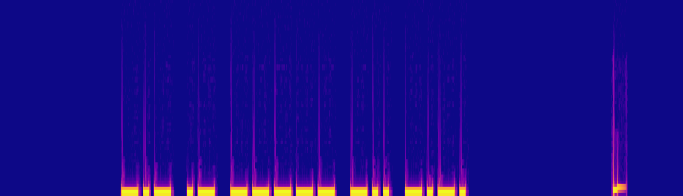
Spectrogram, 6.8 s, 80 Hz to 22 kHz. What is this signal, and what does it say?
Morse code, heard as a keyed tone, about 22 wpm, 700 Hz. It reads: KA0DC
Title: USA Call Signs - 3x Character Spacing - 22wpm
